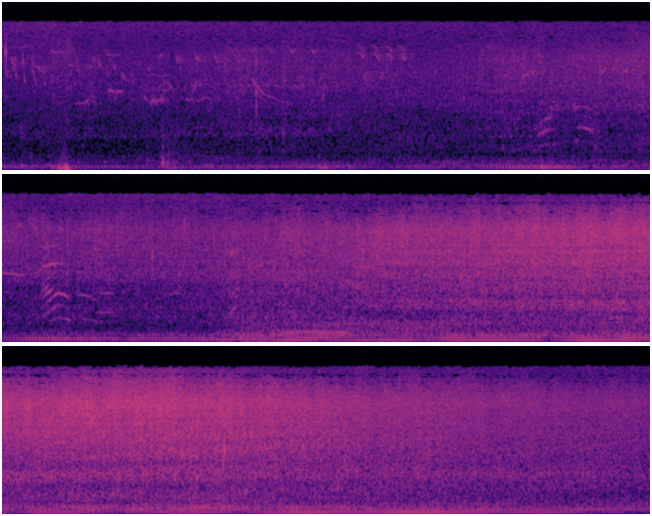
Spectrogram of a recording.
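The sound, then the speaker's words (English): Boat engines drone steadily on a river in the early morning, with wisps of mist along the banks. A low rumbling hum swells and grows louder partway through as a motor passes, with a wash of water noise. “The first boats were already underway.”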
